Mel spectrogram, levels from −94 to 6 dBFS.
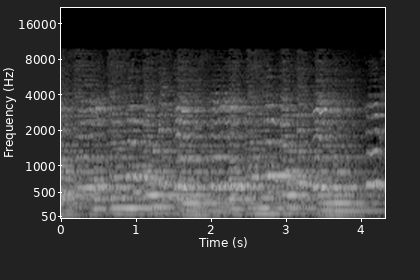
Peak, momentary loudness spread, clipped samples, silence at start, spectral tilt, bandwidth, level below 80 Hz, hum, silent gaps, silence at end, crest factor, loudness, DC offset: -16 dBFS; 4 LU; under 0.1%; 0 s; -6 dB/octave; 10 kHz; -52 dBFS; none; none; 0 s; 14 dB; -30 LUFS; under 0.1%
